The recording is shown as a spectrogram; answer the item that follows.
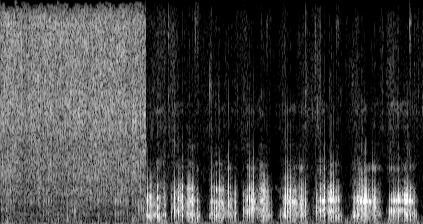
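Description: Sliced onions sizzling in hot oil in an aluminium wok. About a second and a half in, the sizzle cuts off suddenly and a run of rhythmic pulses follows, about three a second.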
